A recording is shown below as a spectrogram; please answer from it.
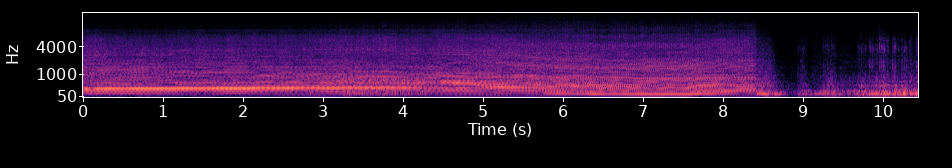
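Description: Outlaw 4x4 Dodge Ram pulling truck's engine running hard at high revs under load as it drags a weight-transfer sled. From about six seconds in the pitch sags as the engine bogs down under the sled. At about eight and a half seconds the sound drops away suddenly as the throttle comes off at the end of the pull, and the engine note returns just before the end.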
